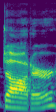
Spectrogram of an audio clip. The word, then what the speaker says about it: daughter: So the word daughter has an unusual spelling. We have the letters A-U-G-H, and these all just say the ah vowel.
